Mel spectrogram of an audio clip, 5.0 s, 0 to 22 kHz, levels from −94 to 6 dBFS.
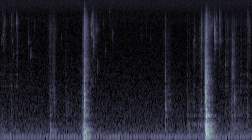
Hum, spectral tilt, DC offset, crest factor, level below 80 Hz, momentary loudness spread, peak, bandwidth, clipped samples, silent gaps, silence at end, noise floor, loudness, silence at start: none; -4.5 dB/octave; under 0.1%; 32 dB; -50 dBFS; 29 LU; -4 dBFS; over 20 kHz; under 0.1%; none; 0.4 s; -57 dBFS; -29 LUFS; 1.65 s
